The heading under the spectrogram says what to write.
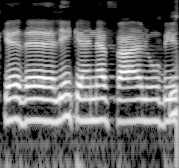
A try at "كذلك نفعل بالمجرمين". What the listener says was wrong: لا انا سامع الفاء متحبت، انت محركها. نف سنتين دول هنا على نص الشفاء اللي هي السفليه، يبقى ايه؟ نفعلوا مش نافعلوا.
